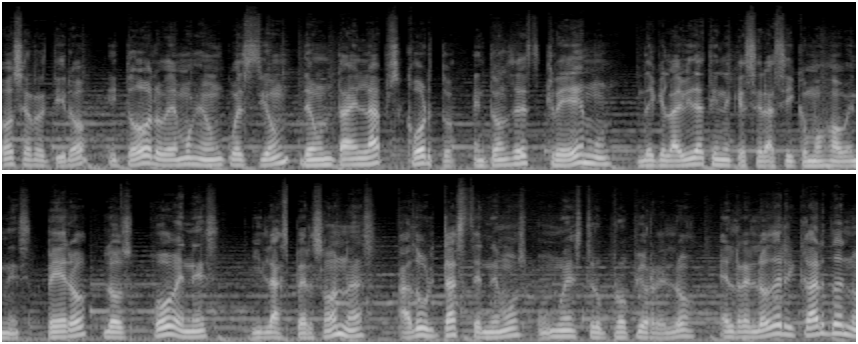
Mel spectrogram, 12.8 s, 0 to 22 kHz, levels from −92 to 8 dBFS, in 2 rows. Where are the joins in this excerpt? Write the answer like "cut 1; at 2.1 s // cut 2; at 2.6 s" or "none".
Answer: cut 1; at 2.2 s // cut 2; at 3.8 s // cut 3; at 7.0 s // cut 4; at 9.2 s // cut 5; at 11.7 s

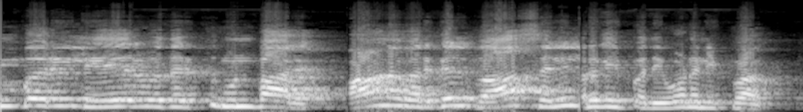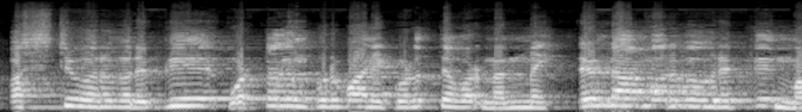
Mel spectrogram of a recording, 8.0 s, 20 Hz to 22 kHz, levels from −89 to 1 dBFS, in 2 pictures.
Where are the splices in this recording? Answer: cut 1; at 1.7 s // cut 2; at 2.9 s // cut 3; at 3.9 s // cut 4; at 6.9 s

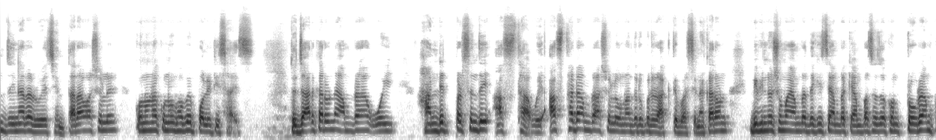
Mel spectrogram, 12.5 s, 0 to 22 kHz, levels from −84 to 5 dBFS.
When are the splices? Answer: none

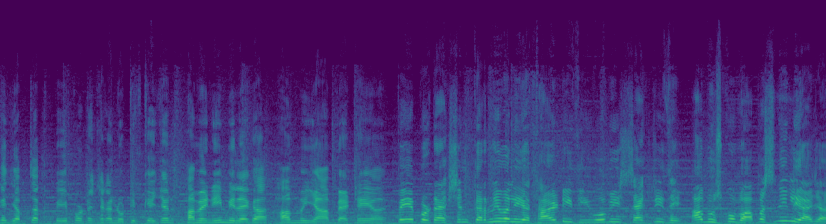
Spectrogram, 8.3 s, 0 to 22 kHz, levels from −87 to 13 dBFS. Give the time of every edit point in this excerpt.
cut 1; at 1.8 s // cut 2; at 2.7 s // cut 3; at 3.9 s // cut 4; at 6.5 s

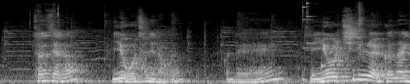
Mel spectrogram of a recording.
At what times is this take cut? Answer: cut 1; at 1.0 s // cut 2; at 3.0 s

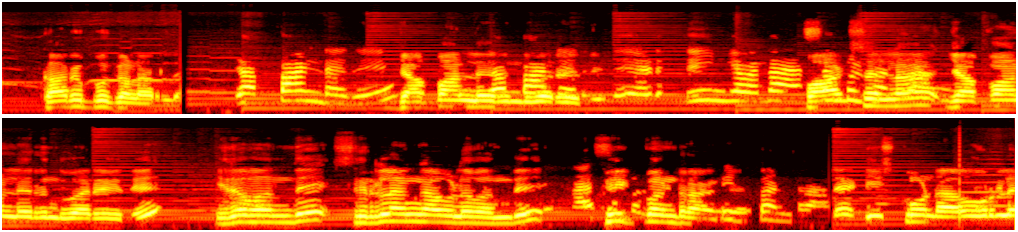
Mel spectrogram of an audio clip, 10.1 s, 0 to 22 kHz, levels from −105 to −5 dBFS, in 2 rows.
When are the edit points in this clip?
cut 1; at 1.0 s // cut 2; at 9.2 s

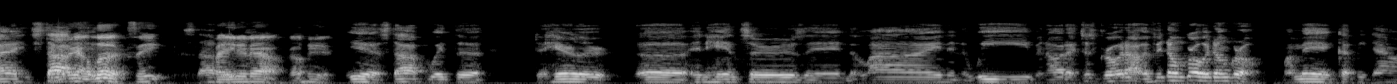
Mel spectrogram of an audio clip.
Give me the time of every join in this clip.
cut 1; at 12.8 s

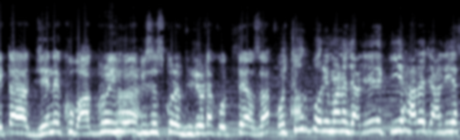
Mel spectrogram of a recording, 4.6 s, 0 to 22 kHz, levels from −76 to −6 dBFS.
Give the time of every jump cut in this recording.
cut 1; at 2.7 s

